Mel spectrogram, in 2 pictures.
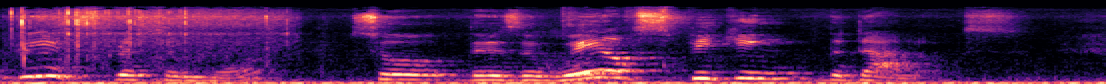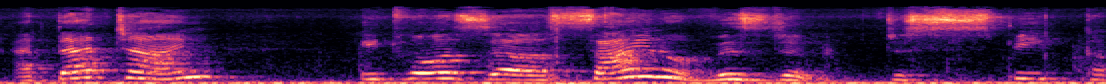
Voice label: India, Punjabi; asia

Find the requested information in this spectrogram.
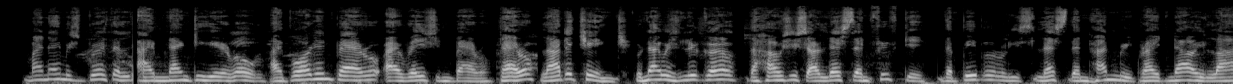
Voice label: United States Barrow Alaska female 90

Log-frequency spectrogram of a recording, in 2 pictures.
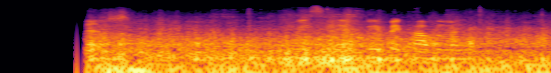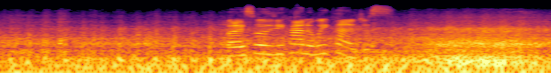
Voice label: Ireland Dublin White Females 20s 30s

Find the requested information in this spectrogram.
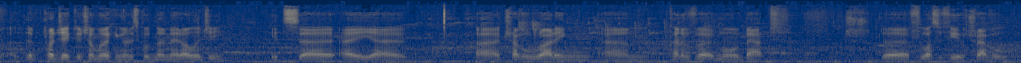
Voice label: Darwin Australia YAWM Writer; australia-oceania

